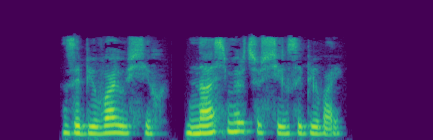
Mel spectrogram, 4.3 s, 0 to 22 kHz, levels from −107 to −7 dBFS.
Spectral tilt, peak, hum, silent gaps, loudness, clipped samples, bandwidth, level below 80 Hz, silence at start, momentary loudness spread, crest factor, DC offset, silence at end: -5 dB/octave; -8 dBFS; none; 1.77-1.84 s; -26 LUFS; under 0.1%; 7.8 kHz; -66 dBFS; 0.65 s; 12 LU; 18 dB; under 0.1%; 0.95 s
